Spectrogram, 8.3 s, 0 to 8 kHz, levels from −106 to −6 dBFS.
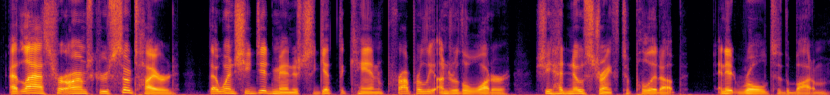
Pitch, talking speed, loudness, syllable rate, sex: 135 Hz, 245 wpm, -22 LUFS, 5.9 syllables/s, male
